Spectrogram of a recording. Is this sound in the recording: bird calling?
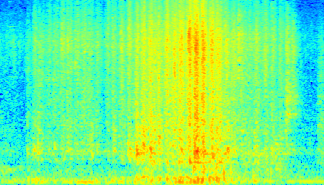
yes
